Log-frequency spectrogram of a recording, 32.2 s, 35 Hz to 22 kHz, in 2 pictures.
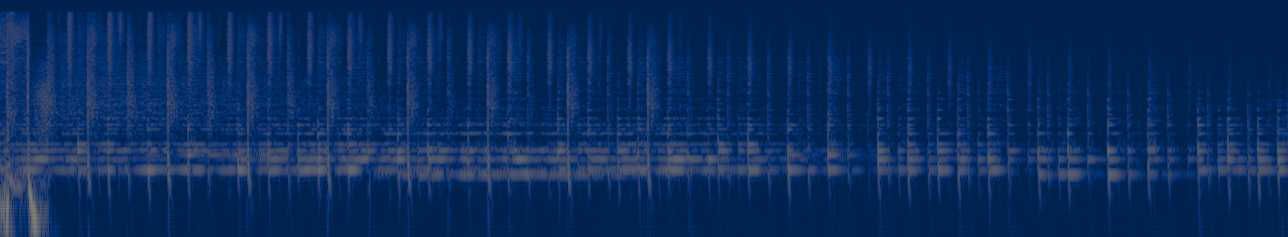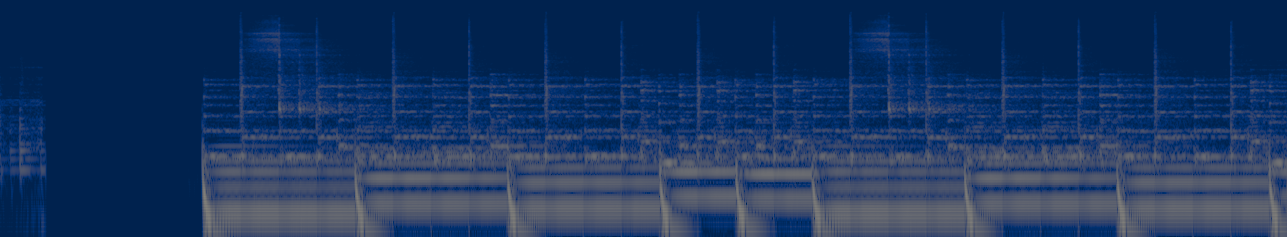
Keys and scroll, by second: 1.9 Tab, 3.2 ctrl+r, 6.8 s, 7.0 z, 18.3 3, 20.0 0, 20.1 i, 23.5 Tab.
